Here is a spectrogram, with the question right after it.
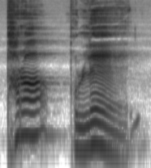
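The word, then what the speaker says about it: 파라 볼레 (παραβολή): 파라 볼레.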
